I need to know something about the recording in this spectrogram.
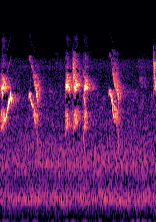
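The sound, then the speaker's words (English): A saberwing hummingbird gives a string of sharp, high chirps, six or seven short calls in uneven bursts, over a quiet background hiss with no voices. “Biologists are now trying to understand the size and location of the saberwing's remaining populations.”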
